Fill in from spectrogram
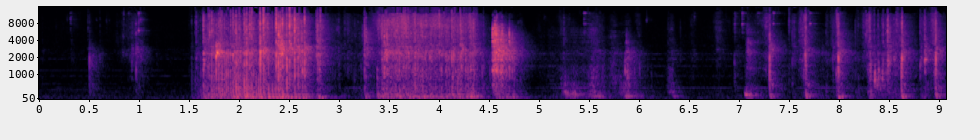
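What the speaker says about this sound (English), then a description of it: "even as I was shuffling my deck" A deck of tarot cards being shuffled close up, several bursts of riffling and soft papery slaps separated by short pauses and scattered taps, no talking.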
